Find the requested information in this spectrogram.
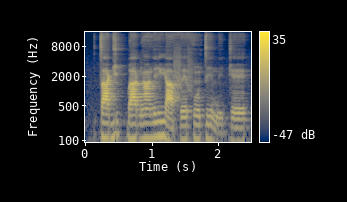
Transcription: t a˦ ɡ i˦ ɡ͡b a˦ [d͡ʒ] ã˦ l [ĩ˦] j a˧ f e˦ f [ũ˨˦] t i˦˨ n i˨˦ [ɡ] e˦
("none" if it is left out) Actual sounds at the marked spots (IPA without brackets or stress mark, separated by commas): ɡ, i˦, ũ˦, k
